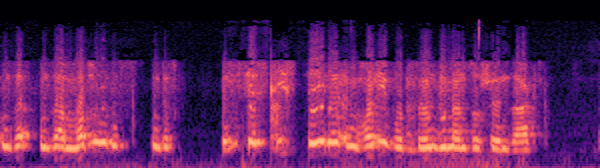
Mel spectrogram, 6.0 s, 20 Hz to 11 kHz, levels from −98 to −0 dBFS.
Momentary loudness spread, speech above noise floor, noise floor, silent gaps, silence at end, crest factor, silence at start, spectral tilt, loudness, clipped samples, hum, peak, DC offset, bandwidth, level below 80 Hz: 7 LU; 31 dB; -52 dBFS; none; 0.65 s; 14 dB; 0 s; -4.5 dB/octave; -21 LUFS; under 0.1%; none; -6 dBFS; under 0.1%; 7.8 kHz; -56 dBFS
